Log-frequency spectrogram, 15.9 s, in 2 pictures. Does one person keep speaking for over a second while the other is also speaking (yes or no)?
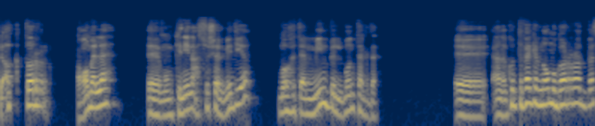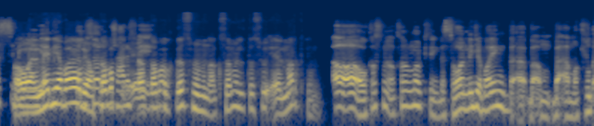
yes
